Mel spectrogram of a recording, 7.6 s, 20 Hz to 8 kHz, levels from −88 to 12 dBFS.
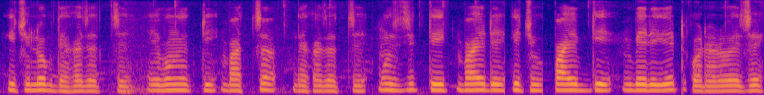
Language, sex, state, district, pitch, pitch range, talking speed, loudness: Bengali, female, West Bengal, North 24 Parganas, 180 Hz, 165-185 Hz, 140 wpm, -18 LUFS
